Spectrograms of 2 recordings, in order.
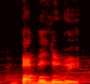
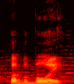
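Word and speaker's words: Baba Looey: producer Gary Del Abbey accidentally mispronounced the cartoon cat Baba Louie. Baba Boy.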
